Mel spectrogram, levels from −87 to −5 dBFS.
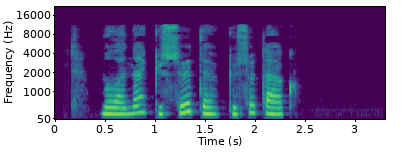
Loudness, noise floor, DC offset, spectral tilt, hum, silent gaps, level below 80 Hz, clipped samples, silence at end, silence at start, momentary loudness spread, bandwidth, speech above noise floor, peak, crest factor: -25 LUFS; -76 dBFS; under 0.1%; -4 dB/octave; none; none; -80 dBFS; under 0.1%; 0.9 s; 0.15 s; 9 LU; 11.5 kHz; 52 dB; -10 dBFS; 16 dB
